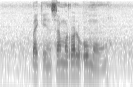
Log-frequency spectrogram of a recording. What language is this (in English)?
Southern Sotho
